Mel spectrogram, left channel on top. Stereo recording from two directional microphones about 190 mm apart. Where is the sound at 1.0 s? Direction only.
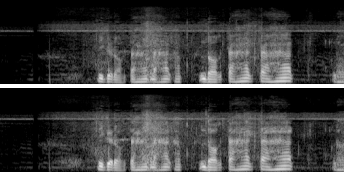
15° left (ahead or behind).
